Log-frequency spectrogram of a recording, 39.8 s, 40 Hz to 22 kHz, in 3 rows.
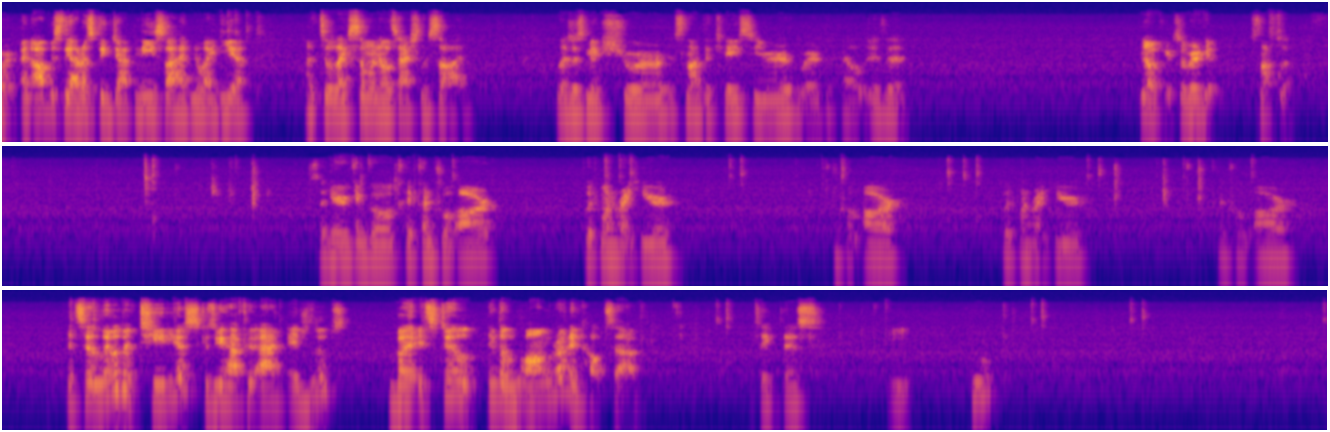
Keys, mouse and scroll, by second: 15.8 click, 16.6 ctrl+z, 16.9 ctrl+z, 18.4 ctrl+r, 21.6 click, 22.5 ctrl+r, 25.2 click, 26.1 ctrl+r, 29.4 click, 30.2 ctrl+r, 32.6-34.1 middle drag, 34.6 3, 34.8 click, 35.2 middle click, 36.3 e, 39.6 click.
